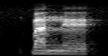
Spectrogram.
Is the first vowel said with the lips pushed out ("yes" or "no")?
no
